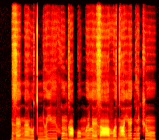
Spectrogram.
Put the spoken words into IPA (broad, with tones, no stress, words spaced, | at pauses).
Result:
ze˧nɛ̃˨lu˨tɲɨ˨˦ jiː˦fũ˦ɡa˨ ɓo˨mɨ˦le˦˨zaː˧ və˧dã˧je˦ɡĩ˦ t͡ʃũ˦˨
